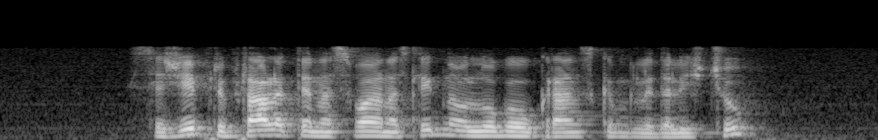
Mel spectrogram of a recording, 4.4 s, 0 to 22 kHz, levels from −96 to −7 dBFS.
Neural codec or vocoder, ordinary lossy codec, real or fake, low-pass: none; none; real; 5.4 kHz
